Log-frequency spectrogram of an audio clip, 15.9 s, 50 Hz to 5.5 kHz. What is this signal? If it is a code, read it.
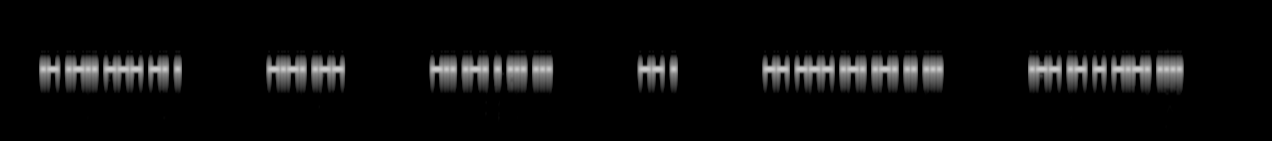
Morse code, heard as a keyed tone, about 30 wpm, 550 Hz. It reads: ALONE CW DRESS ME MORRIS WATCH
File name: Ultimate Word List / 30WPM Ultimate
